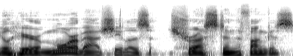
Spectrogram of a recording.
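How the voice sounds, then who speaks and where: Speaking at a moderate pace with lively intonation, a man has a plain, everyday voice with a fairly low pitch. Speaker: podcast host. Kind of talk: interview. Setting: Jamaica.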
